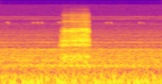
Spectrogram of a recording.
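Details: A single broad, rasping hiss of about half a second from a wild barn owl pair sharing affection at the nest, amid quiet background.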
